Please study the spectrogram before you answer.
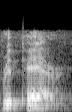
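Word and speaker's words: rapere: ep er II and it's pronounced repair and it means to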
